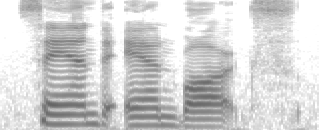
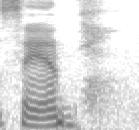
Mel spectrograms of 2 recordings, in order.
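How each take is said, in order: First: A separate, emphasized 'and' is said mid-name. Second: The name is said as one word, no 'and'. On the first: The speaker calls it wrong. "I was putting like emphasis on the and" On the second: The speaker calls it right. "they just pronounce it sandbox"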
